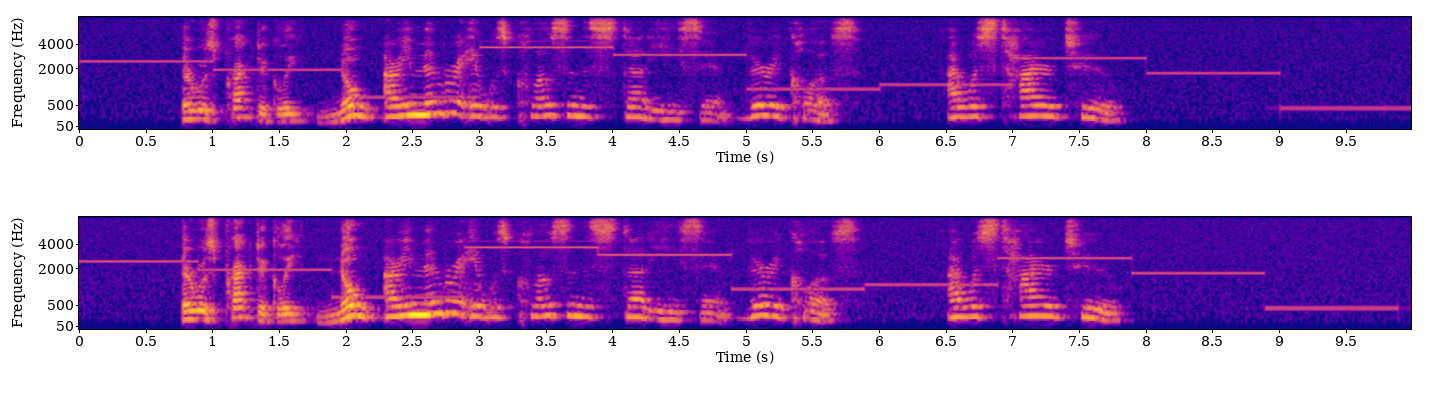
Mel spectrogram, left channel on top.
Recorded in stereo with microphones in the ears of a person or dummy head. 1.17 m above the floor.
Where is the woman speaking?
10° left (ahead or behind), 1.7 m.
